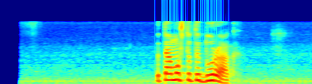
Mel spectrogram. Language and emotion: Russian, angry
